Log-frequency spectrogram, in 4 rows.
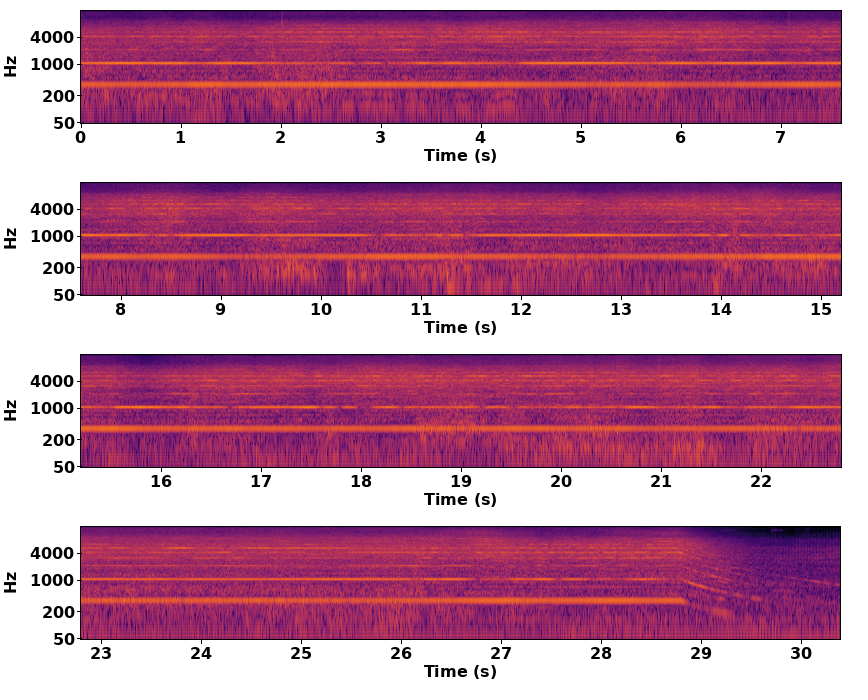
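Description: Makita 36-volt cordless leaf blower, run on two batteries, blowing at full speed: a steady fan whine over rushing air. Near the end it is switched off and the whine falls in pitch as the fan spins down.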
